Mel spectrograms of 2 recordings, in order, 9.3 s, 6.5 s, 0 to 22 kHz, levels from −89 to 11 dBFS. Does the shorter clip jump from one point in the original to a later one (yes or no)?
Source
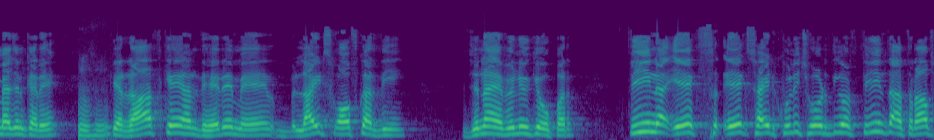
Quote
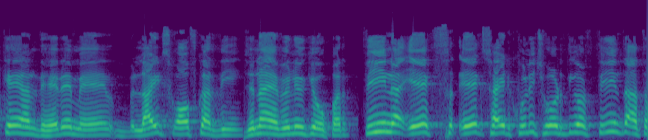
yes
